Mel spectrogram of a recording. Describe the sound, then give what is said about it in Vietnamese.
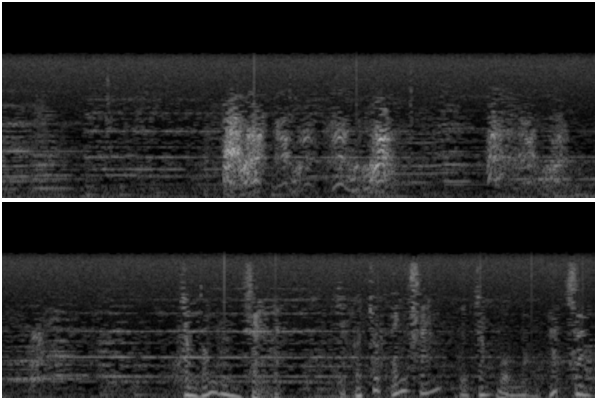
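A neighbour's dog barks at someone approaching, with many sharp barks, yips and whimpers in irregular bursts that grow louder and denser toward the end. “Con chó nhà hàng xóm thì cứ lao tới phía ông mà sủa”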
